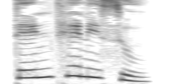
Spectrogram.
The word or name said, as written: ಢೆಂಢೆಣಿಸು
